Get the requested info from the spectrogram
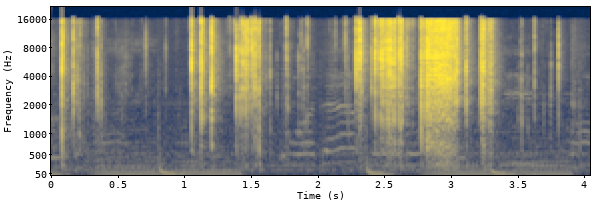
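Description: Thin foam packing sheet crackling and rustling as it is peeled and handled, with a loud burst of crinkling about two and a half seconds in. Background music with a steady beat plays underneath.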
